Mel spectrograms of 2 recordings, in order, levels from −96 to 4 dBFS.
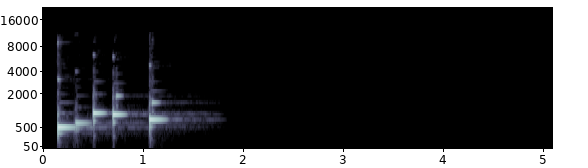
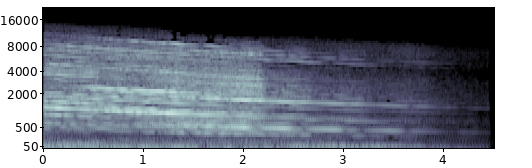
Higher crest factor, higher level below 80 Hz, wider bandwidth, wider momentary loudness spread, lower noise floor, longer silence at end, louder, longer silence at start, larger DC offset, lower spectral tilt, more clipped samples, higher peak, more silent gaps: about the same, 20 dB vs 16 dB; second, under -90 dBFS vs -44 dBFS; second, 9.6 kHz vs 13 kHz; second, 3 LU vs 20 LU; first, -67 dBFS vs -62 dBFS; first, 3.85 s vs 1 s; second, -25 LUFS vs -17 LUFS; first, 0.15 s vs 0 s; neither; first, -2 dB/octave vs 0.5 dB/octave; neither; second, -10 dBFS vs -4 dBFS; neither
